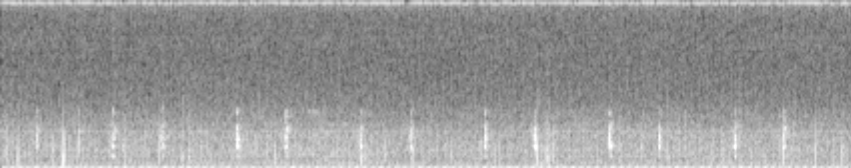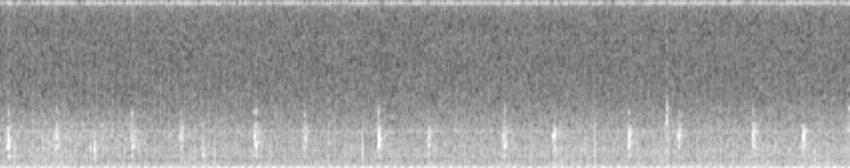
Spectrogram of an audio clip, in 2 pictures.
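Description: A clock ticks steadily and loudly.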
